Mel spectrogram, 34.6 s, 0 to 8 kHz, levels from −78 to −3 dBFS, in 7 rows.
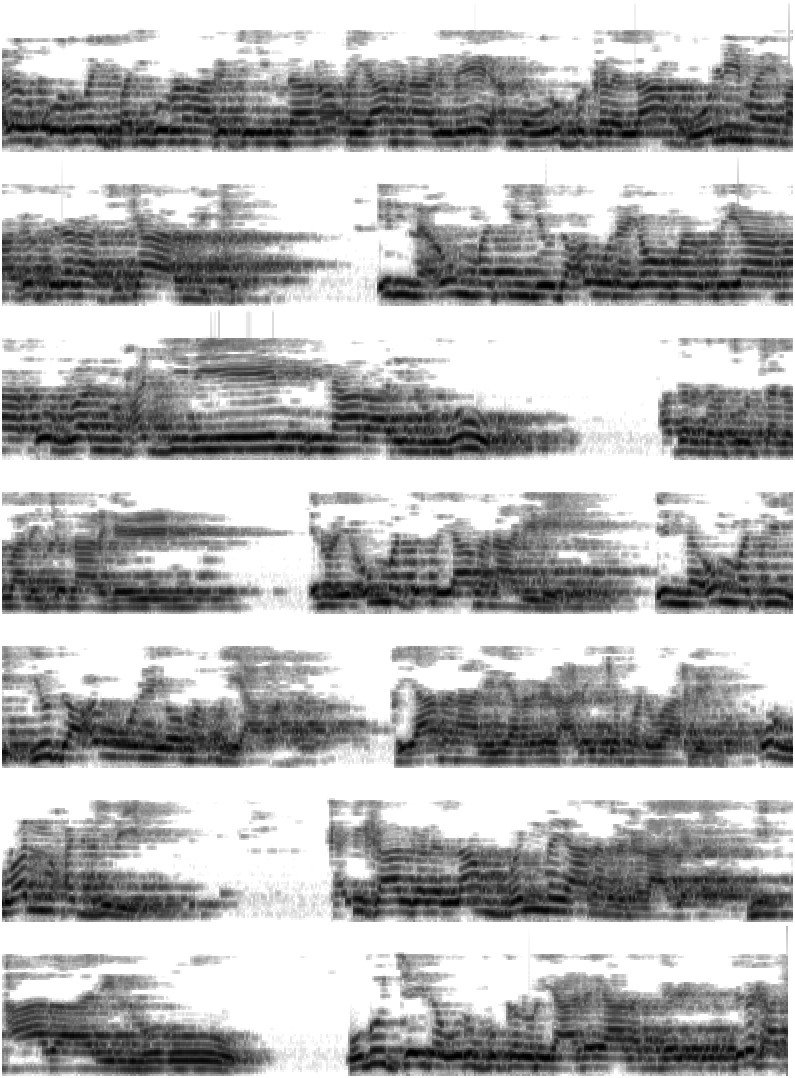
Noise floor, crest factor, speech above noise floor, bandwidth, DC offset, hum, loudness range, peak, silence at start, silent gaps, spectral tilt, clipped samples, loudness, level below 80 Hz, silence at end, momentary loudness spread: -63 dBFS; 10 dB; 54 dB; 4.5 kHz; under 0.1%; none; 3 LU; 0 dBFS; 0 s; none; -11 dB/octave; under 0.1%; -10 LUFS; -58 dBFS; 0 s; 7 LU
